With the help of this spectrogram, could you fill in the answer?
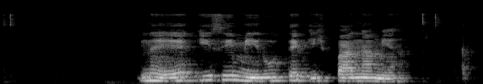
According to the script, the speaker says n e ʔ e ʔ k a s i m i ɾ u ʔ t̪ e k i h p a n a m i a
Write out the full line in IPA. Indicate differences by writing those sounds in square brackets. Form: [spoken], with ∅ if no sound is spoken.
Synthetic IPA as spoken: n e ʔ e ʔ k [i] s i m i ɾ u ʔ t̪ e k i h p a n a m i a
